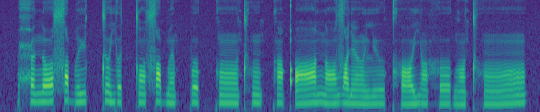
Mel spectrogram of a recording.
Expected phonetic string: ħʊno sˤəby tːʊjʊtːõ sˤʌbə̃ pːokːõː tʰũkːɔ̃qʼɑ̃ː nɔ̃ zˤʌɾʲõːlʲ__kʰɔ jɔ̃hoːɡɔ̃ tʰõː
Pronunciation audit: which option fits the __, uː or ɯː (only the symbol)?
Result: uː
